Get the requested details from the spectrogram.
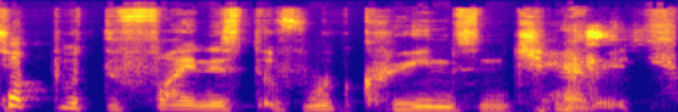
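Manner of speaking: bad put-on French accent. Improvising a fancy dessert pitch with a partner, in a bad French accent. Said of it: "I can't do a French accent".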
